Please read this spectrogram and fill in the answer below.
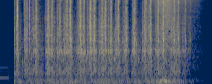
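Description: Keyboard typing sound effect: a quick, uneven run of key clicks that starts a moment in and stops just before the end, as a search term is typed.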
